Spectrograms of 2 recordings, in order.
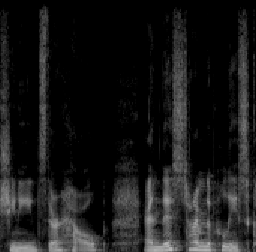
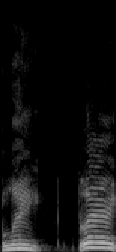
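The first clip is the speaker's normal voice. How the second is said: high, acted, calling-out yell; 9 semitones higher than usual. Telling a story about a woman calling up to an apartment window, imitating someone yelling. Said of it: "So she's yelling".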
